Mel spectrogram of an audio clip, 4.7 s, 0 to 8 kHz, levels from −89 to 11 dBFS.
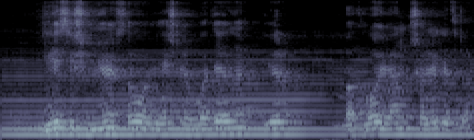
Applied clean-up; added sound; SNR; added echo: none; Bowed string instrument; 2 dB; reverberation time 0.6 s.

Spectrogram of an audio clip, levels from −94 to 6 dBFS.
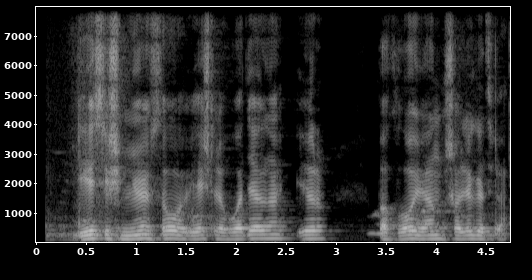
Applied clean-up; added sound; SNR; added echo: none; none; none; none.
